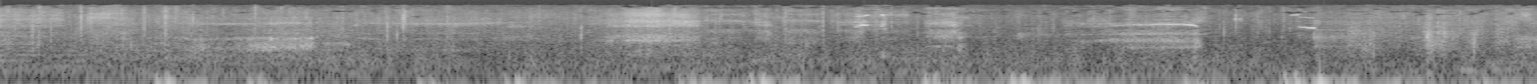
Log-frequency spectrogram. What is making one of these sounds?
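Animals shuffle and bump close by with soft dull thuds.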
